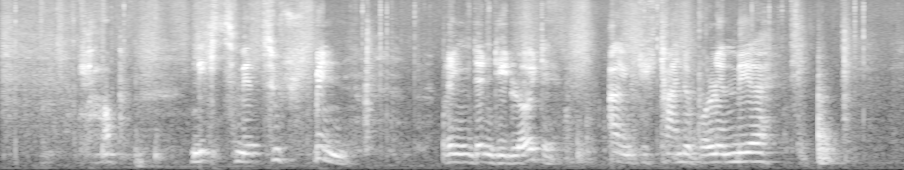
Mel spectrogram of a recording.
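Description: An elderly woman speaks calmly.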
